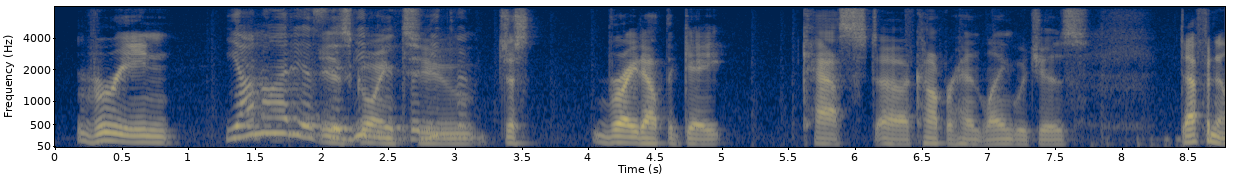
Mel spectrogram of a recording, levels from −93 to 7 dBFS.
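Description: There are no technical faults to describe in this speech; its band ending at 8 kHz simply comes from the call microphone processing working as intended.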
